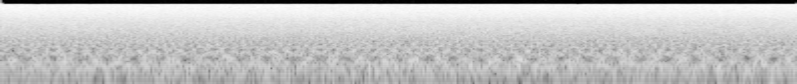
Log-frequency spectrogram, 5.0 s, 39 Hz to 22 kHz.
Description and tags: Independent channel stereo white noise created with Cool Edit 96. Alternate flanger effect applied.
